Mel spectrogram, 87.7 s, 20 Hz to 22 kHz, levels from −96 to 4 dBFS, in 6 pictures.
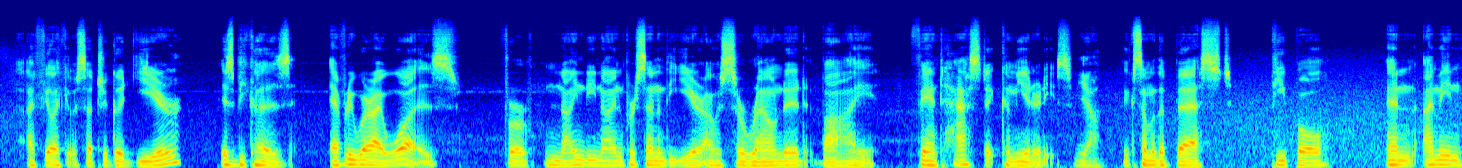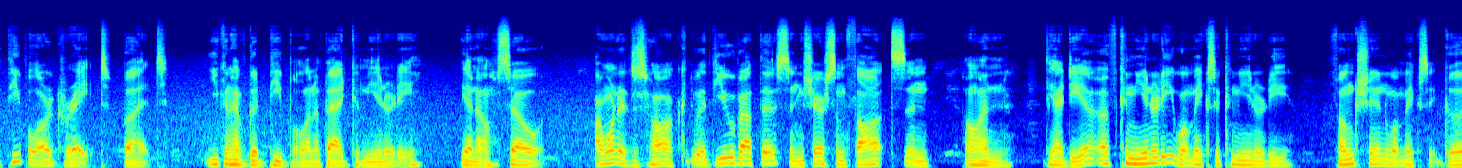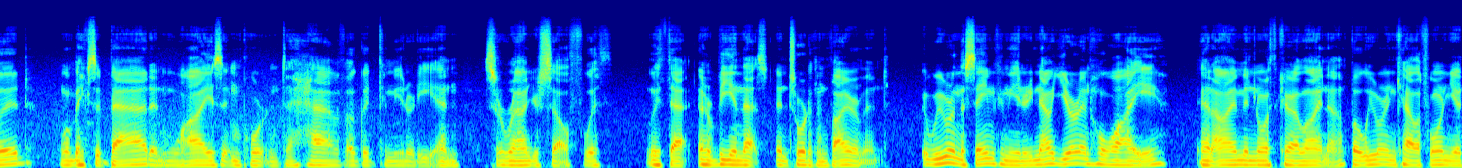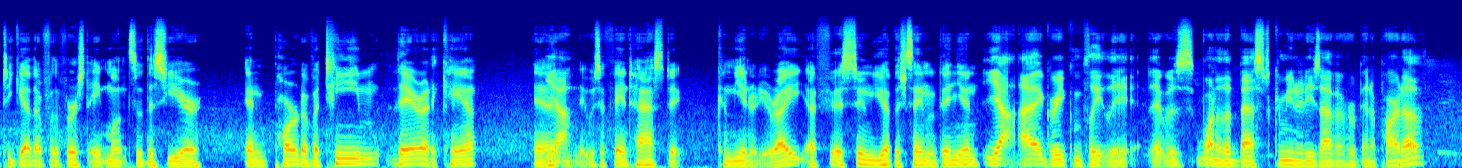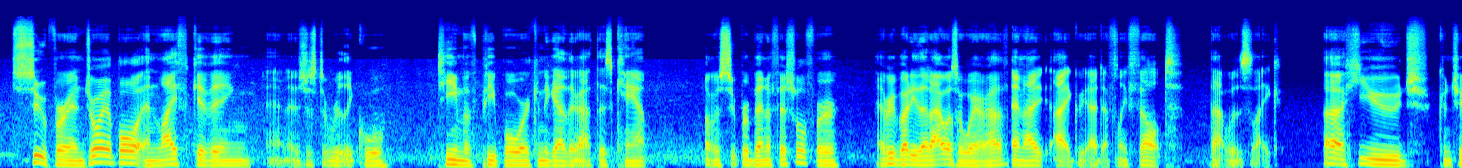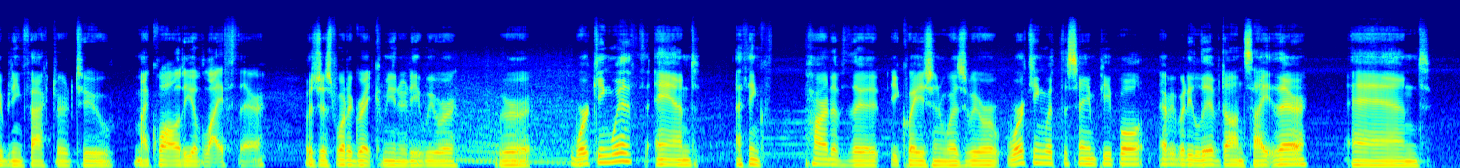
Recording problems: train or aircraft noise; faint; throughout; 30 dB below the speech

